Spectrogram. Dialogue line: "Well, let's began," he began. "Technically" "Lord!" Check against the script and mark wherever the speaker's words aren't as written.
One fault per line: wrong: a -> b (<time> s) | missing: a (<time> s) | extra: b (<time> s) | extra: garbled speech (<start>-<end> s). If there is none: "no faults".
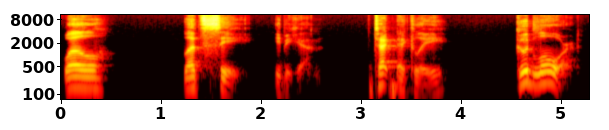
wrong: began -> see (1.4 s)
extra: Good (4.5 s)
